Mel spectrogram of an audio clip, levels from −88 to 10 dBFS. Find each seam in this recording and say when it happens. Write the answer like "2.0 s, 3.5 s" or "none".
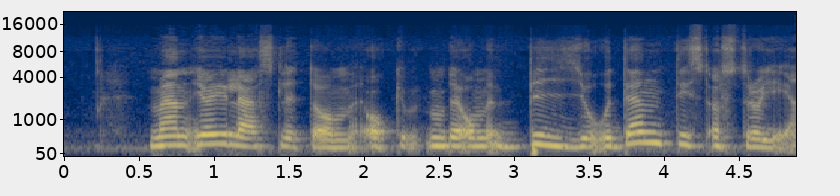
2.0 s, 2.6 s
